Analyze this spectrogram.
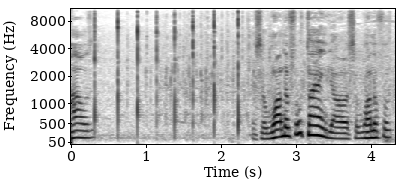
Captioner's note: applause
